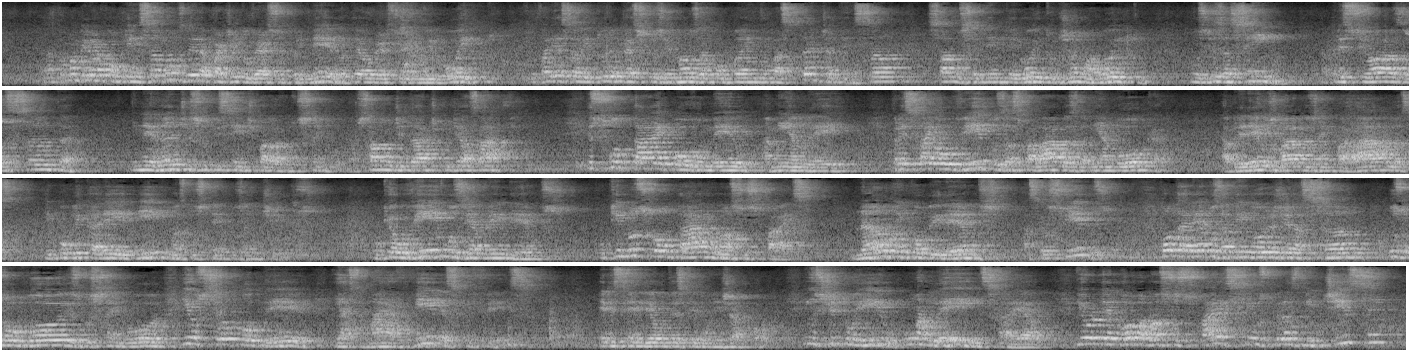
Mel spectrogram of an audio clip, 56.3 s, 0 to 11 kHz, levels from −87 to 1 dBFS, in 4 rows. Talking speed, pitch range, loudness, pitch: 135 wpm, 150-200 Hz, -17 LUFS, 170 Hz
